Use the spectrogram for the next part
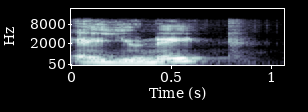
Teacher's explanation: it I'm gonna put makes it not an but a because the first sound of unique is a consonant it's a Y not a vowel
